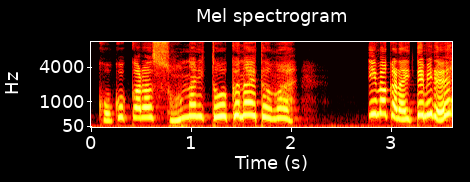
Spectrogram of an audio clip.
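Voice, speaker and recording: A woman playing a supportive, hopeful teenage girl in a radio drama, gentle, girlish and expressive. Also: very high-pitched, brisk, dry recording, clean studio sound. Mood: encouraging.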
